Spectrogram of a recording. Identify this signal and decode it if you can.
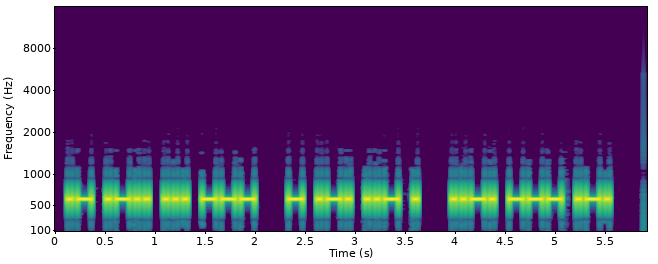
Morse code, heard as a keyed tone, about 25 wpm, 600 Hz. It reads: ALSO TRUE FOR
